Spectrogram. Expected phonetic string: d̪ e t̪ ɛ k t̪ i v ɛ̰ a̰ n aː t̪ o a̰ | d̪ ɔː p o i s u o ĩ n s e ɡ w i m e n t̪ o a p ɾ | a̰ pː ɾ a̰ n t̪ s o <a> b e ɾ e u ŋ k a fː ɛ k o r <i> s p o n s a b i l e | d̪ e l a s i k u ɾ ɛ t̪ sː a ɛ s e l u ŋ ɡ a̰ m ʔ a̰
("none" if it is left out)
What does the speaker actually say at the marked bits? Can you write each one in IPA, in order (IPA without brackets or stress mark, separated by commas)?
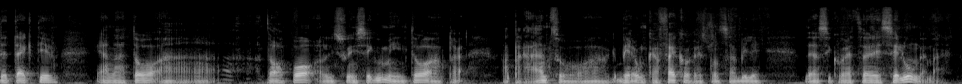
a, e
